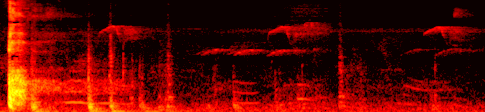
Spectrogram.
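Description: A single sharp, loud cough-like huff of breath right at the start, followed by a few soft knocks and faint bird chirps.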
